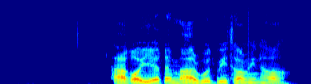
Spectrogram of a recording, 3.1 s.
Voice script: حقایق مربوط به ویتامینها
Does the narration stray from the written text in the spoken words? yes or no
yes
